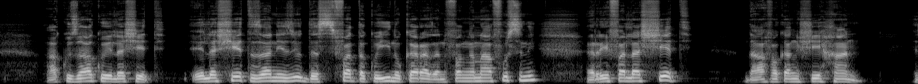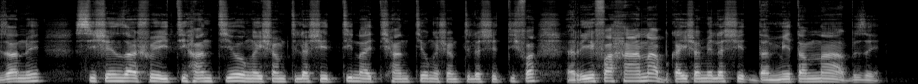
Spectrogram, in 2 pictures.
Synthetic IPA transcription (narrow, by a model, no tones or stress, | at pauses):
akuzakuelaʃet̪i̥ | elaʃet̪izaniziwd̪asi̥fat̪akuinukaɾazanifaŋanafusinirefəlaʃet̪i̥ | d̪aafakaŋiʃehani̥ | izaniwesiʃenizaʃweit̪iɦanit̪iewŋajʃamit̪ilaʃet̪i̥t̪ːinait̪i̥hanit̪ieŋajʃamit̪ilaʃet̪i̥t̪ːifarefəhanabikaiʃamelaʃet̪id̪amet̪aminabizaj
